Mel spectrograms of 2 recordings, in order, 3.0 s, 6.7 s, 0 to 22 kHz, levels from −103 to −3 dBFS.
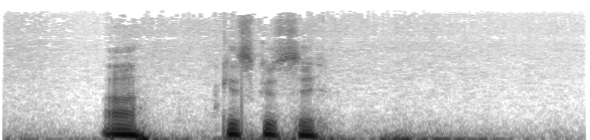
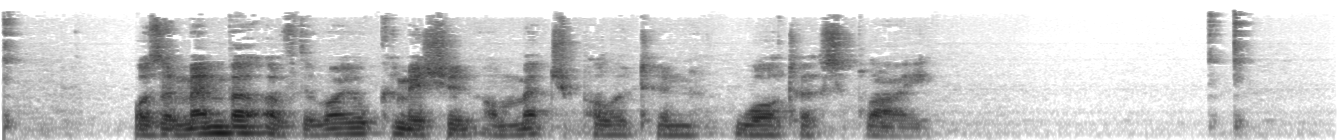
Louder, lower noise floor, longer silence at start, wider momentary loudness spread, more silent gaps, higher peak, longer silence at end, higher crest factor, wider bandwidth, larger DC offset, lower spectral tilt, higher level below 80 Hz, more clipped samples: first, -19 LUFS vs -23 LUFS; second, -54 dBFS vs -79 dBFS; first, 0.5 s vs 0.05 s; second, 7 LU vs 19 LU; neither; about the same, -2 dBFS vs -2 dBFS; first, 0.7 s vs 0.45 s; second, 18 dB vs 24 dB; second, 13 kHz vs 16 kHz; neither; first, -8 dB/octave vs -4.5 dB/octave; first, -32 dBFS vs -64 dBFS; neither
